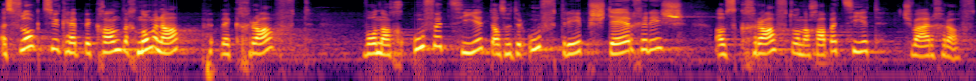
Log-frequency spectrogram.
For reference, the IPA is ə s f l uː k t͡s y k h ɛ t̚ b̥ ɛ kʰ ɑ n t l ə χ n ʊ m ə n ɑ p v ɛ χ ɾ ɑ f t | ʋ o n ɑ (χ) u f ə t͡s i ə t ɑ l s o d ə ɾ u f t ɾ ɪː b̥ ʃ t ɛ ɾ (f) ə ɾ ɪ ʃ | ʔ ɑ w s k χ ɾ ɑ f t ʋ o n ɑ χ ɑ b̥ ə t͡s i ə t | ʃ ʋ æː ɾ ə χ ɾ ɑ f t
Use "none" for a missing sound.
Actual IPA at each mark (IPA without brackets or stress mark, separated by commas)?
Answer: χ, χ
